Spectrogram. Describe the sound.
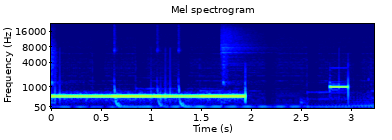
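A telephone voicemail line gives a steady, loud dial-like tone for about two seconds that cuts off abruptly, followed by a quiet gap and then a single short, higher-pitched beep.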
